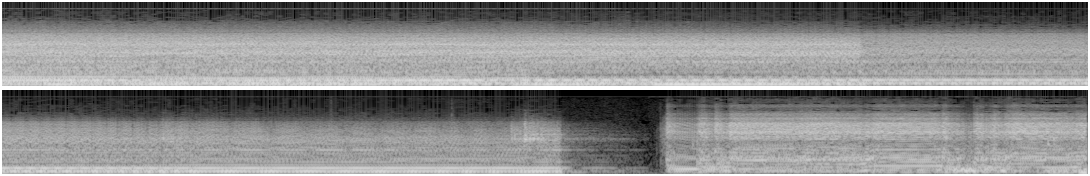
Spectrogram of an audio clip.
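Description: Heavy metal recording of distorted electric guitars. About four seconds in the full band thins to sustained distorted guitar chords. These cut off just after eight seconds, and after half a second of silence distorted guitar starts the next song.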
